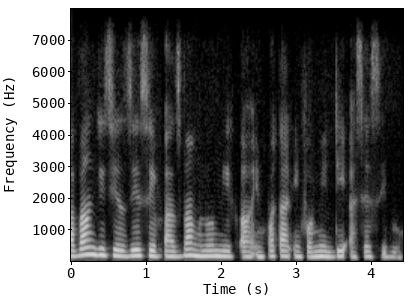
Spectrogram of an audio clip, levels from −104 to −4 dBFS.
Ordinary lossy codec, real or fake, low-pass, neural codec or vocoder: Opus, 24 kbps; fake; 7.2 kHz; codec, 24 kHz, 1.2 kbps, DualCodec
